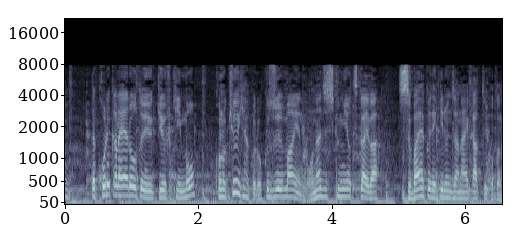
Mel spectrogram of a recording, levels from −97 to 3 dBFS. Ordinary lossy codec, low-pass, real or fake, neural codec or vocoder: none; none; fake; codec, 16 kHz, 16 kbps, FunCodec, trained on Chinese and English, 50 frames a second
